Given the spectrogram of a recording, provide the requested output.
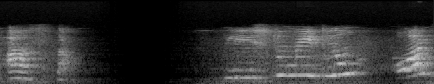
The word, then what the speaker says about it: hasta: another means ice cream so these have etch in the beginning but they are silent so it will sound like asta pleased to meet you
